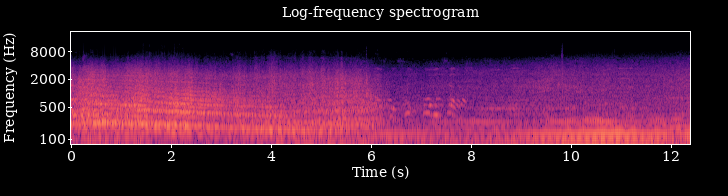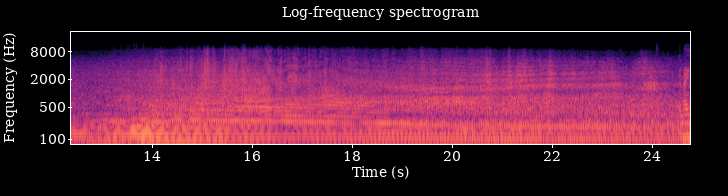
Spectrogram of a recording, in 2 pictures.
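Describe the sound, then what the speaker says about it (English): A trio of Socata TB-30 Epsilon propeller trainers, ex-French Air Force, flying at an air show, their engine drone rising and falling as they pass, with a commentator talking over the sound throughout. "It's wonderful to see this trio of aircraft now flying in civilian hands"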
